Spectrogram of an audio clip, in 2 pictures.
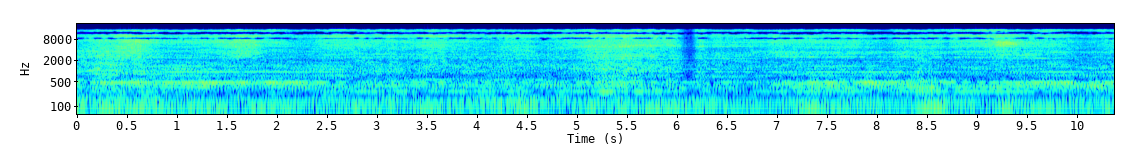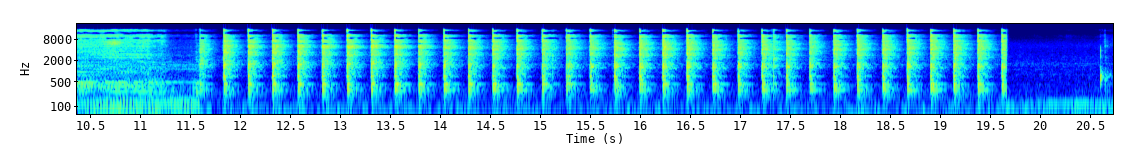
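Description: Electric bench buffing motor running steadily with its wheel spinning, with a steady hum. About eleven seconds in it cuts off abruptly and a fast, regular pulsing beat of about four strokes a second takes over until just before the end.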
